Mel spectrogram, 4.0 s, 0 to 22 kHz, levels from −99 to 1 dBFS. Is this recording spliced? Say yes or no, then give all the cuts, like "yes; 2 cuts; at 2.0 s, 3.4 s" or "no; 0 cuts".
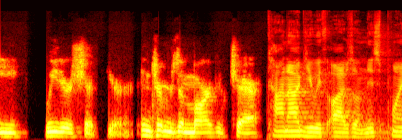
no; 0 cuts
